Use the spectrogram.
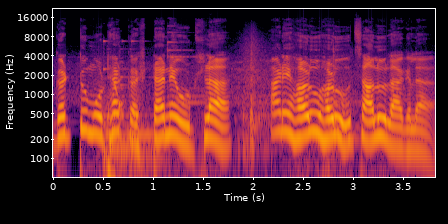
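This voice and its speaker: A man with a notably high-pitched voice narrates a scripted story for children. Music plays clearly behind his storytelling. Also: animated, a little slow.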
